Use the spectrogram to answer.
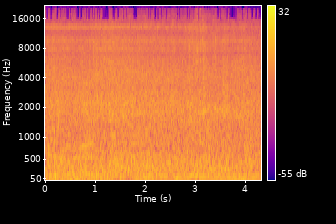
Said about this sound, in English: just in time, we have some nice waves coming in.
